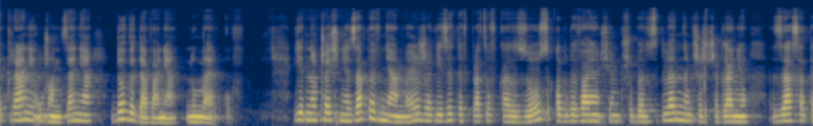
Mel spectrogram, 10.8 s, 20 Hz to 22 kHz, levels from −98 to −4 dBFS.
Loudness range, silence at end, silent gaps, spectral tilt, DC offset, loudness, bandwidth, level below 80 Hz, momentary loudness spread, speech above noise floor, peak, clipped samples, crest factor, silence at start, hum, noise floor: 2 LU; 0 s; none; -5 dB/octave; under 0.1%; -27 LUFS; 15.5 kHz; -72 dBFS; 8 LU; 34 dB; -10 dBFS; under 0.1%; 18 dB; 0 s; none; -61 dBFS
